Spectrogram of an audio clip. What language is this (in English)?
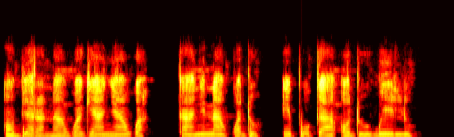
Igbo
